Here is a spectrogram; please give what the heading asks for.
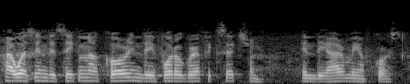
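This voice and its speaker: A man's voice: fairly high pitch, level tone, a little fast, fairly bright tone. Man from Mexico, curt dry contestant, dull vintage radio. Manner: short, dry, matter-of-fact answers. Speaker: quiz show contestant. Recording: muffled old radio broadcast with studio audience.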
